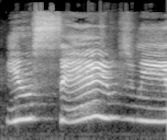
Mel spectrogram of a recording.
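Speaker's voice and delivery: very high, drawn-out gushing; mock swooning heroine. Friend mocking heroine saved from the sea, swooning gratitude. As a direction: gush like a rescued damsel, hammed-up.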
